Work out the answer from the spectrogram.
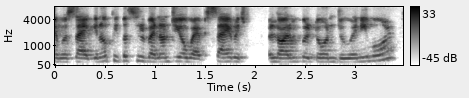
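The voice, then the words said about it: Fast speech. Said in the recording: “I'm talking too fast, ... I tend to do that.”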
